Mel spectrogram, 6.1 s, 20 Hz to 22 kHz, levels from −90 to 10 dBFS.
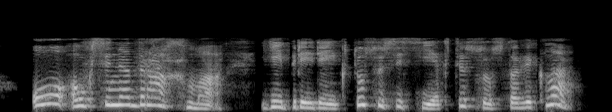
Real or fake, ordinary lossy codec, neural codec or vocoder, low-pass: real; AAC, 24 kbps; none; 5.4 kHz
